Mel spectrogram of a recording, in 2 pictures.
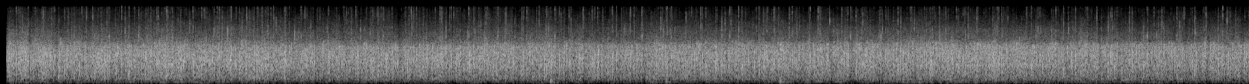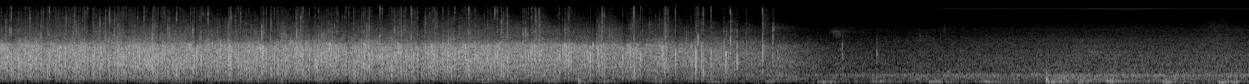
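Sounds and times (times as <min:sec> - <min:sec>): audience applauding: 0:00.0 - 0:21.0.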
